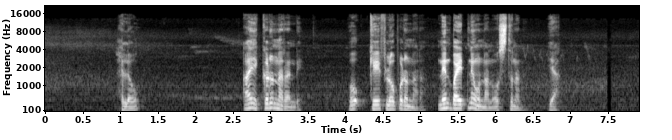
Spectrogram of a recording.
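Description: A young man talks on a phone nearby, calmly.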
